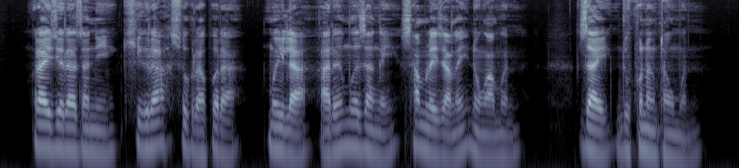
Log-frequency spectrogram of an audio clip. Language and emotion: Bodo, sad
